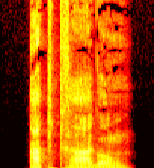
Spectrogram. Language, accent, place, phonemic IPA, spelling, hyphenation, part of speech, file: German, Germany, Berlin, /ˈapˌtʁaːɡʊŋ/, Abtragung, Ab‧tra‧gung, noun, De-Abtragung.ogg
- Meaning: 1. gradual demolition 2. wear (damage caused by use) 3. amortization, gradual repayment 4. erosion 5. degradation 6. surgical removal (of warts, ulcers)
